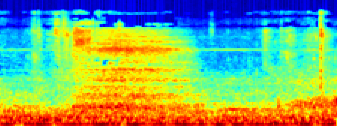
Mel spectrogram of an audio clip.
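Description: A soft breath, a short exhale or sigh, beginning about half a second in and lasting under a second, over faint room tone.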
